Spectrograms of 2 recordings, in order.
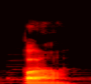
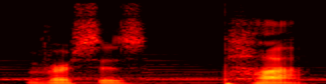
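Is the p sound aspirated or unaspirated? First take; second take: unaspirated; aspirated. First: The p has no puff of air. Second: The p has a puff of air.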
